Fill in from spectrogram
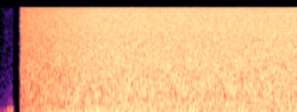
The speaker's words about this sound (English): So, yeah, we'll chuck in, here's our little bit of white noise.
